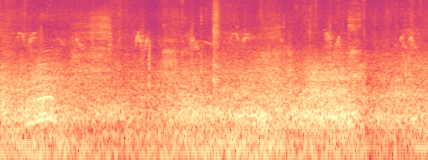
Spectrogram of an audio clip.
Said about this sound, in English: Blimey, that plane seemed low.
